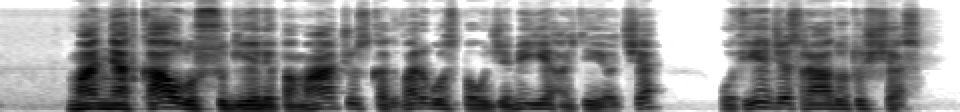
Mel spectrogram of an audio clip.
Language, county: Lithuanian, Kaunas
